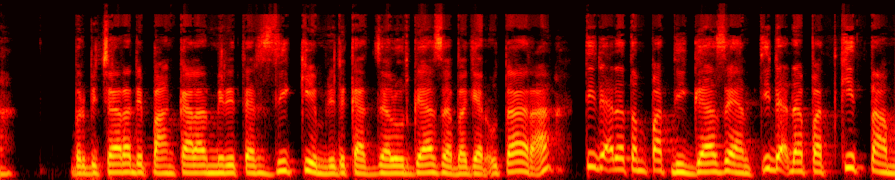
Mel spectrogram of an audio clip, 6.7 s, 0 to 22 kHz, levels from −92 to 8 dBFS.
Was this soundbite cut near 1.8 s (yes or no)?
no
